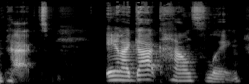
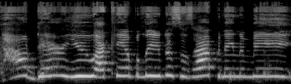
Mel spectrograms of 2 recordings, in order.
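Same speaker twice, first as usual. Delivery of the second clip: high-pitched outraged protest, acted out; mock indignation; indignant ego rage; 11 semitones higher than usual. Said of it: "my ego was in a rage".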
